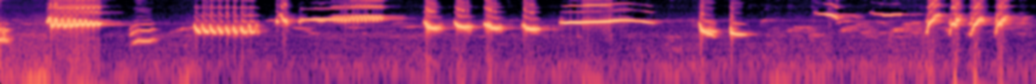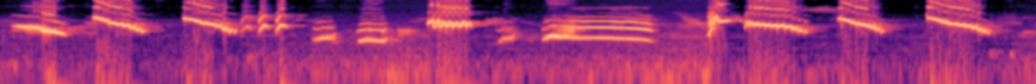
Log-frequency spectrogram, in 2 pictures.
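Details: Asian pied starling pouring out gacor song packed with varied filler for training birds: loud harsh bursts alternate with tight clusters of rapid downslurred whistles, some short stuttered notes and a few rising sweeps.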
